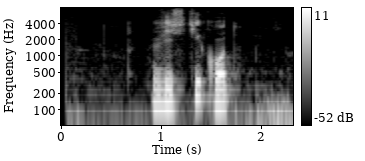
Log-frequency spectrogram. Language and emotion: Russian, neutral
